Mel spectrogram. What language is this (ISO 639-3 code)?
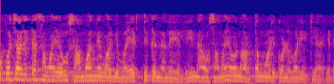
kan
